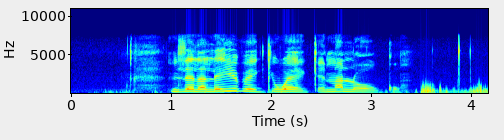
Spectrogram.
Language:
Tsonga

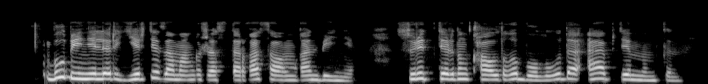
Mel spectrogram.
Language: Kazakh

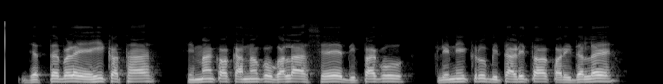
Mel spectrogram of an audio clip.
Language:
Odia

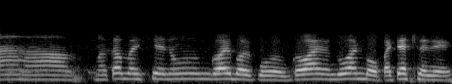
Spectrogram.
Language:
Konkani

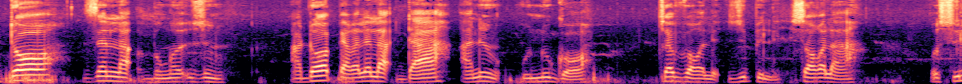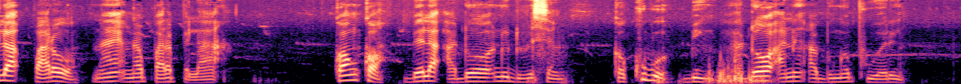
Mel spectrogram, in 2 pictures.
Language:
Southern Dagaare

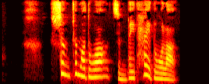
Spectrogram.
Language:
Chinese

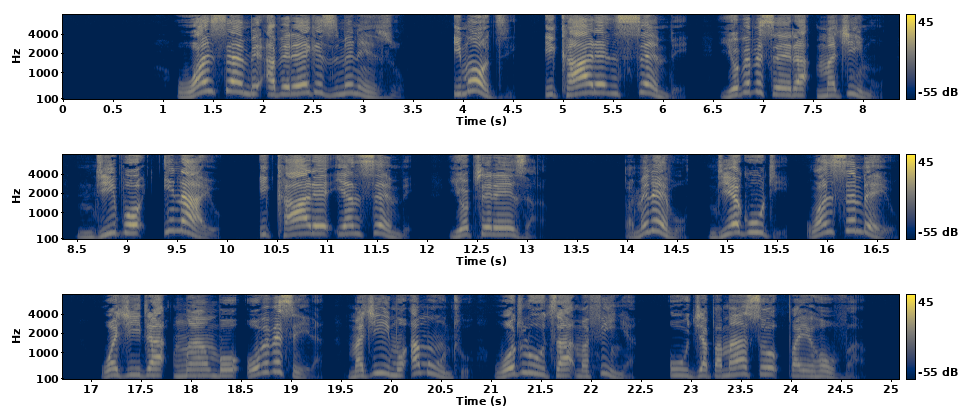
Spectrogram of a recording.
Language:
Nyanja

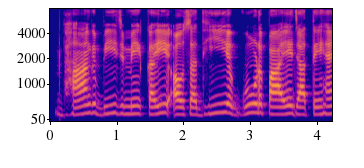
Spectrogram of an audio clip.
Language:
Hindi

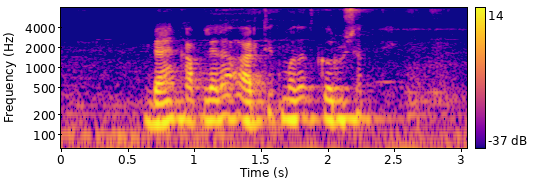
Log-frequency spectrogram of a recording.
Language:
Marathi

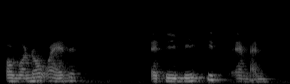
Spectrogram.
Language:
Danish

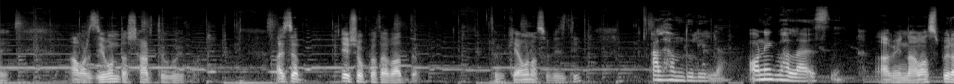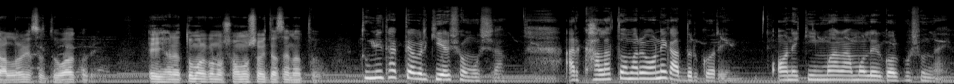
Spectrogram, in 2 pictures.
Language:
Bangla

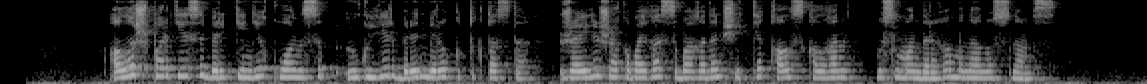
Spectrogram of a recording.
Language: Kazakh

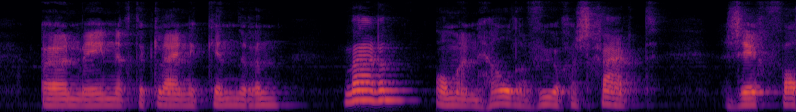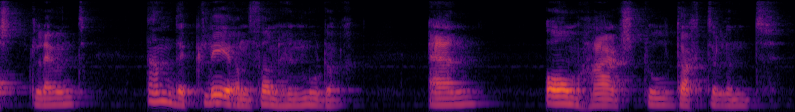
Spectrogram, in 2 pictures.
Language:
Dutch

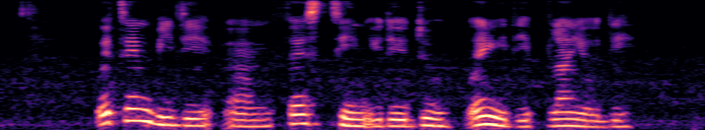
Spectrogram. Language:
Nigerian Pidgin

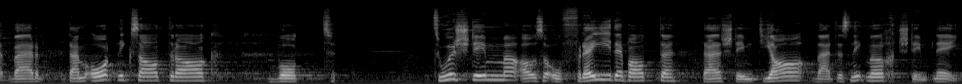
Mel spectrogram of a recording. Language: Swiss German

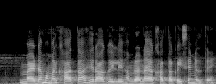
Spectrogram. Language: Magahi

